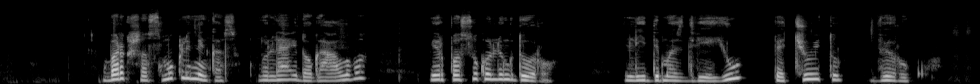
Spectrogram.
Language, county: Lithuanian, Šiauliai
